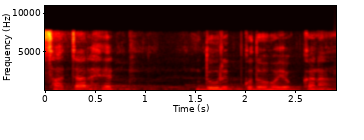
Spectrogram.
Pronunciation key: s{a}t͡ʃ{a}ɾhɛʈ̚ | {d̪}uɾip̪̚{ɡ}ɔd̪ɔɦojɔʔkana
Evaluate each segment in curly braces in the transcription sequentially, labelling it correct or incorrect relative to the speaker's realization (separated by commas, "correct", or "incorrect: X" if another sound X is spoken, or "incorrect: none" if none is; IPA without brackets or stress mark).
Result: correct, correct, correct, incorrect: k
